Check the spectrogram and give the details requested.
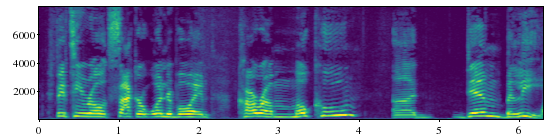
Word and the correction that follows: Karamoko: Why'd you say "koo"? It's Karamoko. – Karamoko Dembele.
